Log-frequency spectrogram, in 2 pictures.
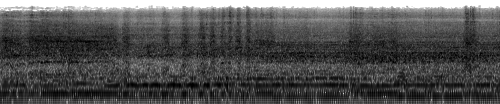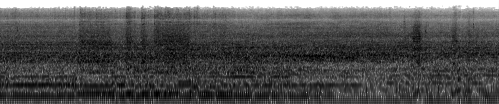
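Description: A small petrol tiller engine runs with a steady, rattling drone close by.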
